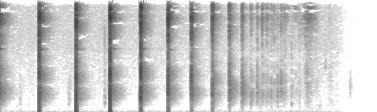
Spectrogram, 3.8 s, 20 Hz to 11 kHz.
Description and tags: Balle Ping-Pong 4 (pan)
Ping Pong Ball
Ball, Ping, Pong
